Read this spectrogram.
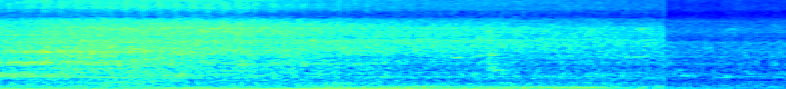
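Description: A truck engine rumbles steadily up close.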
